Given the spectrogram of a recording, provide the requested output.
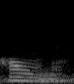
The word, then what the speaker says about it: Om: de ton corps reconnaît, qui est le Home, qui se dit A-U-M, même s'il s'écrit O-M.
